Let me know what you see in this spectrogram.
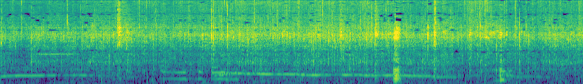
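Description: Food sizzling in hot oil in a steel kadai, with a metal spatula scraping and clinking against the pan as it is stirred; the loudest clink comes about four seconds in. A faint wavering hum runs underneath.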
